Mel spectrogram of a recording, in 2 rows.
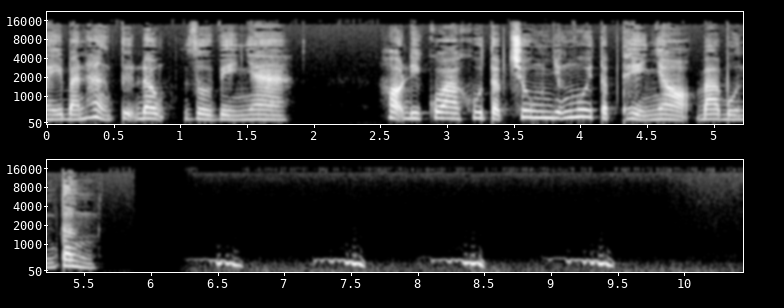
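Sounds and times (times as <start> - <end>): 
speech: 0.0 - 1.9, 2.6 - 5.7
pigeon cooing: 6.3 - 9.6.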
